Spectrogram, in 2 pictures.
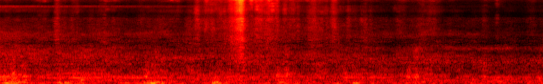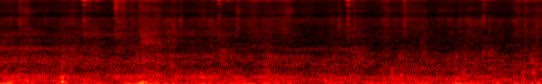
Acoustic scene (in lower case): residential area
